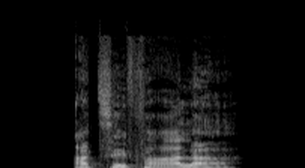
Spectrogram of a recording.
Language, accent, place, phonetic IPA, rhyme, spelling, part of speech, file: German, Germany, Berlin, [at͡seˈfaːlɐ], -aːlɐ, azephaler, adjective, De-azephaler.ogg
- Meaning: inflection of azephal: 1. strong/mixed nominative masculine singular 2. strong genitive/dative feminine singular 3. strong genitive plural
